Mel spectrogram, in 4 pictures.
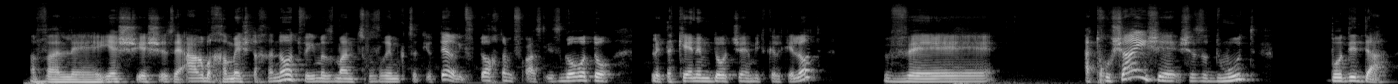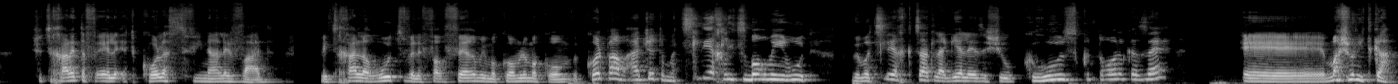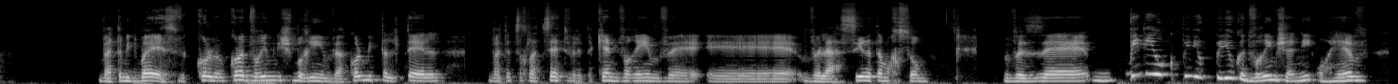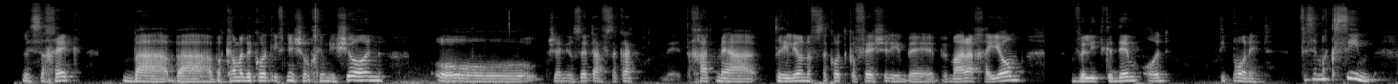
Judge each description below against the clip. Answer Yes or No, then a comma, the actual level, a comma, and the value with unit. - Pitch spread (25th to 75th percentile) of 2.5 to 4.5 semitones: No, average, 5.0 semitones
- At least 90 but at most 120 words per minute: Yes, average, 110 wpm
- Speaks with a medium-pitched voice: Yes, medium, 155 Hz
